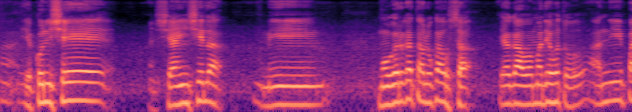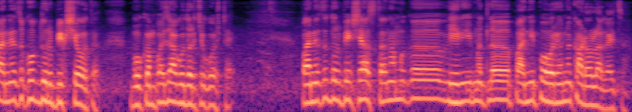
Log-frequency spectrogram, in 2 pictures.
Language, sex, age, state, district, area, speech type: Marathi, male, 60+, Maharashtra, Osmanabad, rural, spontaneous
